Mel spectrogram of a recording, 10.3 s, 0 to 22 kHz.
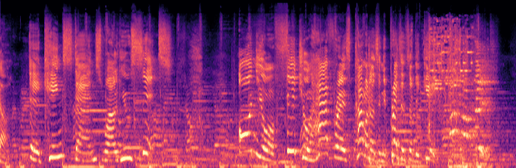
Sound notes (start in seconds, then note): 8.3 glass shattering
